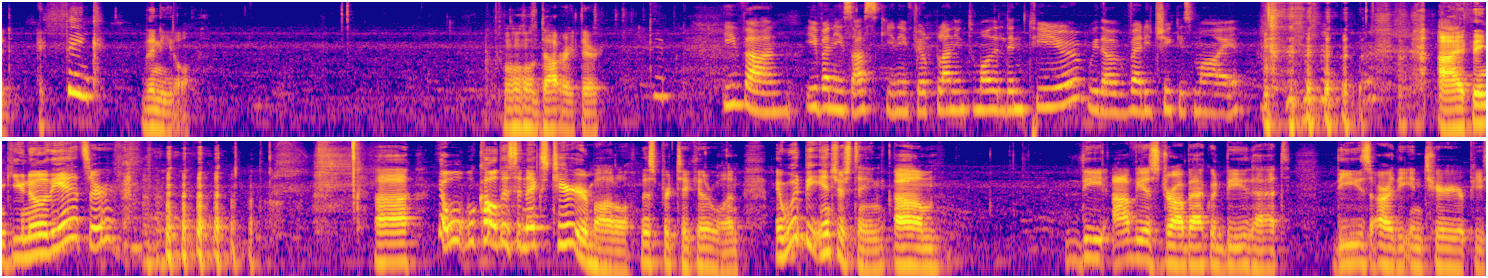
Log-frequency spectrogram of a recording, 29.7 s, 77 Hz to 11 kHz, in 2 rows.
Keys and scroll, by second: 25.0 super+Tab.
